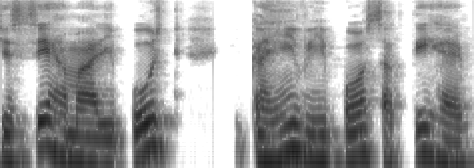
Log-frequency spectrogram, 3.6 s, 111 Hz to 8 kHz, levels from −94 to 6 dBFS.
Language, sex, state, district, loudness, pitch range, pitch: Hindi, male, Uttar Pradesh, Budaun, -17 LUFS, 125-170 Hz, 135 Hz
